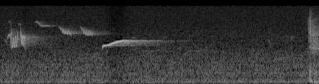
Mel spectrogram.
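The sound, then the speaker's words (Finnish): A song thrush sings a few short, clear whistled phrases in spring against quiet outdoor background hiss, the notes fairly faint, with a brief sharp sound at the very end. “Ja mun mielestä jotenkin erityisesti tänä keväänä niin laulurastas on selvästi hallinnut äänimaisemaa.”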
